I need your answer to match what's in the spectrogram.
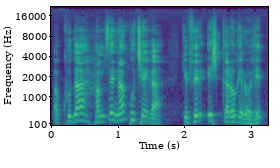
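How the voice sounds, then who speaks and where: A man's voice: high voice, lively intonation, moderate pace. A man reading his own love poem to an audience with a rising, emotive delivery. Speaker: audience poet.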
